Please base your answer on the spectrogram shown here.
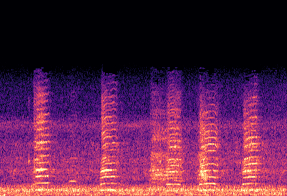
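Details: A juvenile pied currawong (Strepera graculina) hanging around a house gives harsh, nasal, honking squawks, five in quick succession about two-thirds of a second apart, over a steady background hiss.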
